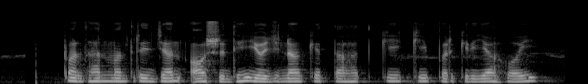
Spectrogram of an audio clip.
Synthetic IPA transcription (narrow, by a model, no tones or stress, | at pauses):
pɾəd̪ʱaːnmə̃nt̪ɾid͡ʒənaːʃɾɪd̪ʱːijoːd͡ʒnaket̪ɛɦət̪kipkipɾəkɾijaɦoːi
